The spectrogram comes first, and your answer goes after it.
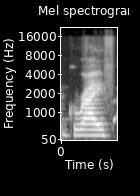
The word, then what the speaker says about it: Greif: So, Frank, two years in, uh, grife. I always I always wanted to say grief, but I've Yeah, just it it rhymes with life.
